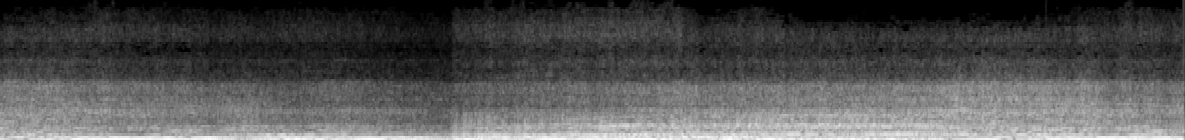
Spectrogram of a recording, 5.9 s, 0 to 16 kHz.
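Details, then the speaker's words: Two-stroke moped race engine on a new race carburetor with smaller 100 main jet, at full throttle high rpm: screams but breaks up and sputters the same as before; carburetor ruled out, spark plug found worn loose; misfire. "right. it doesn't sound good it is sputtering the same way even with a smaller jet it cannot be because of the carburetor anymore"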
